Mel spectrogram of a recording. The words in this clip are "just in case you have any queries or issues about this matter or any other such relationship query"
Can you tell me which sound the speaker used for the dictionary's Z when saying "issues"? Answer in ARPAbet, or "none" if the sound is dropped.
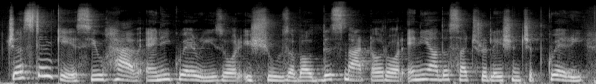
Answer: Z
